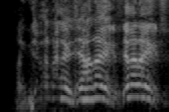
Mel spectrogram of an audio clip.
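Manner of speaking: put-on a little child scolding jangan nangis; child's voice. Child forbidding crying. (anak kecil melarang menangis, suara tinggi)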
